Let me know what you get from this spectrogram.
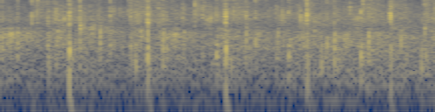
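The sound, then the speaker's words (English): A crowd applauds those who have served their country and put themselves in harm's way, with steady, dense clapping, a busy patter of many hands with a few sharper individual claps standing out, sustained at an even level throughout. “And what you've done, yeah, let's clap for them.”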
